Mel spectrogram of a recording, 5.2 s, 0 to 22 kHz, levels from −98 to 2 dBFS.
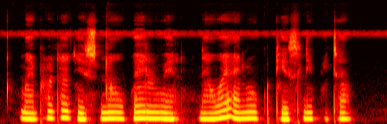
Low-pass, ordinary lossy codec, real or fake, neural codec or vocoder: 19.8 kHz; none; fake; vocoder, 44.1 kHz, 128 mel bands every 512 samples, BigVGAN v2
